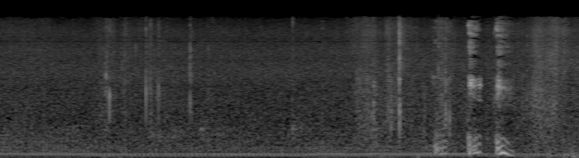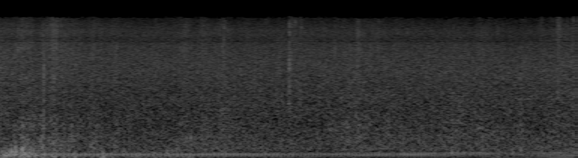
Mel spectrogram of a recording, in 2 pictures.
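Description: A young monkey chews and crunches food.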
